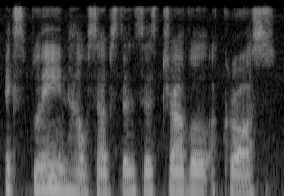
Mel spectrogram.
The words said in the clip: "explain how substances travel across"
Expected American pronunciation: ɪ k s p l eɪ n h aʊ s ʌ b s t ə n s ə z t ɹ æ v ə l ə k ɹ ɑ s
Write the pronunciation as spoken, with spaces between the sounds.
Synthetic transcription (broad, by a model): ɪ k s p l eɪ n h aʊ s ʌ b s t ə n s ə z t ɹ æ v ə l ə k ɹ ɑ s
